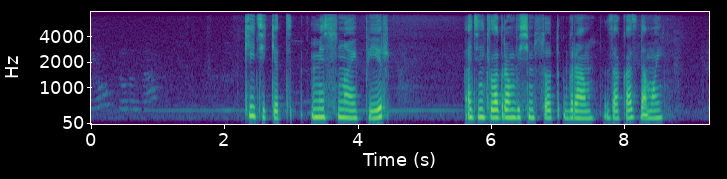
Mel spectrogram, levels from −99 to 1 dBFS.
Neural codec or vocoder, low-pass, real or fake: none; 7.2 kHz; real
